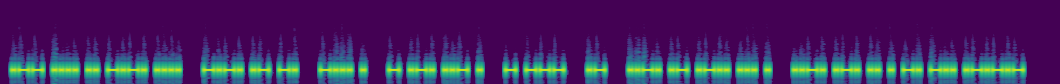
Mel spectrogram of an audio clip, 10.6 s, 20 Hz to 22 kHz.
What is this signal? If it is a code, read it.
Morse code, heard as a keyed tone, about 34 wpm, 700 Hz. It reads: WHICH CAN BE TRUE TO A FALSE FRIEND.
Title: Sentences from Top 1600 Words 35wpm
